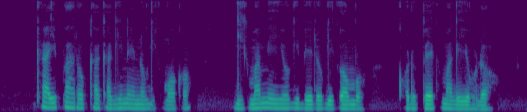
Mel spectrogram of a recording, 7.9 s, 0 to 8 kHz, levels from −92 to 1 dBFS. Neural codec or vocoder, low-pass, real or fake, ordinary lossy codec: none; none; real; none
